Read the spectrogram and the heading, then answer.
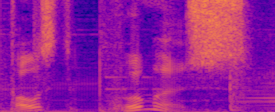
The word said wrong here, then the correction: posthumous: Humus? Posthumous. Oh, posthumous. It's supposed to be like posthumous.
